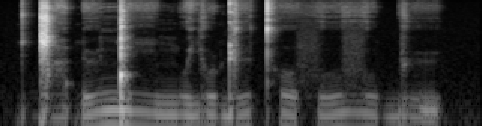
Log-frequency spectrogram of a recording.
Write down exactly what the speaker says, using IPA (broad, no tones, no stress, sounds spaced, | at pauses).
ɡ͡ǁ a ʔ ɾ ʉ ŋ͡ǃ iː m u j u ɖ ɨ t̪ʰ o f u v u b ʉ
